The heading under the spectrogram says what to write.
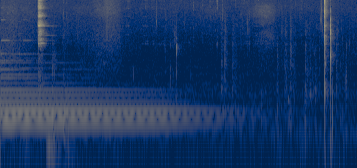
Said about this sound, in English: Absolutely. So to that, my friend, bottoms up.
